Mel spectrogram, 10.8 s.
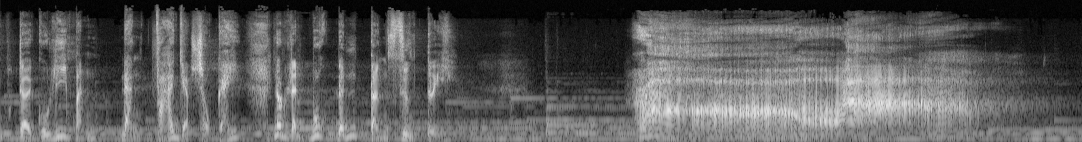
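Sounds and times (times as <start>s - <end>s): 
speech: 0.0s - 4.6s
creature growling angrily: 6.3s - 10.0s.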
